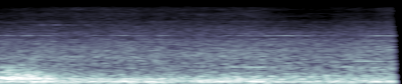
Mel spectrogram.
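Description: Steady low background rumble with an even hiss during a pause in speech: room noise with no distinct event.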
